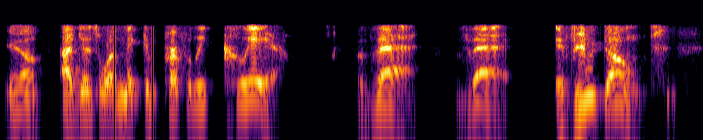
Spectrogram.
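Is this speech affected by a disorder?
No.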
